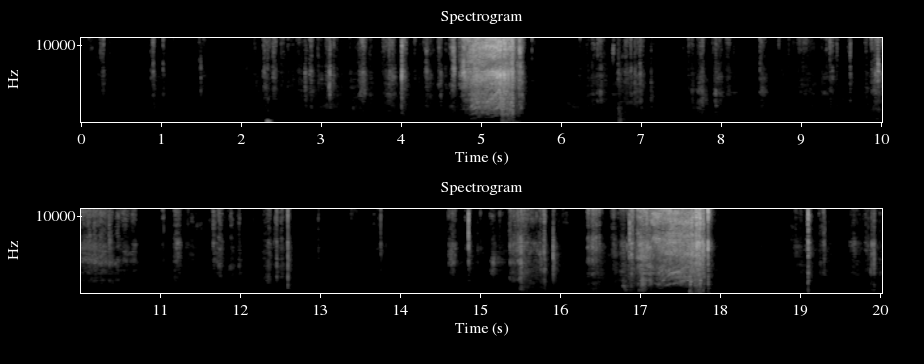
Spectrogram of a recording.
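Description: Satin ribbon rustling and sliding against felt as it is pulled through and wound around a cardboard heart, with two longer swishes, one about five seconds in and one near the end. Light handling clicks come between them.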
